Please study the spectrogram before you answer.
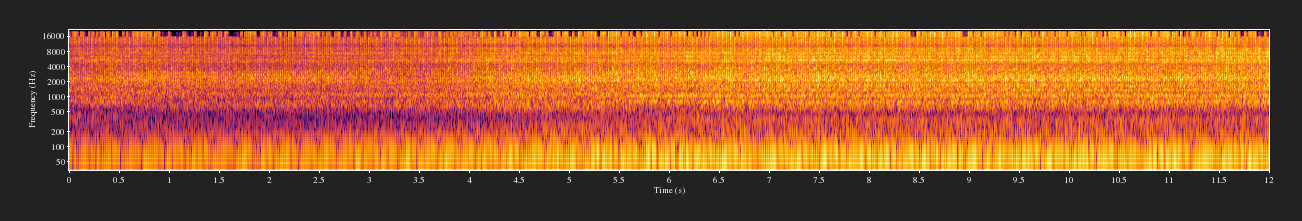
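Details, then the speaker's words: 1964 Ford F100 with an old six-cylinder and solid lifters at idle: an even, smooth idle with a light, regular valve tick about four per second; healthy engine. "sounds like a healthy solid lifter old six cylinder Ford"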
